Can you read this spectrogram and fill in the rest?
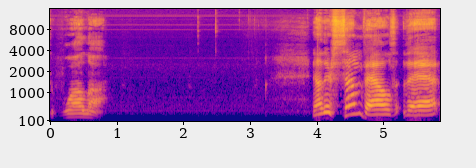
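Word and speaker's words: voilà: doing it as ooh oh I always makes the wah sound there's a W sound there so mwah Miss Piggy's word for me voila here it is has a dub use on vwa voila now there's some valves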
